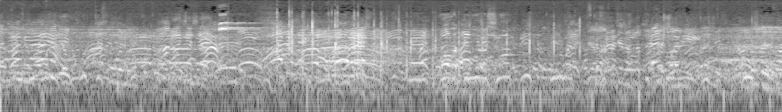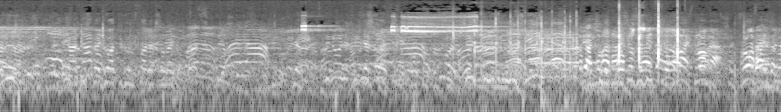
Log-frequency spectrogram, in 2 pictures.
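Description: Men shout and call out across an open field outdoors.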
